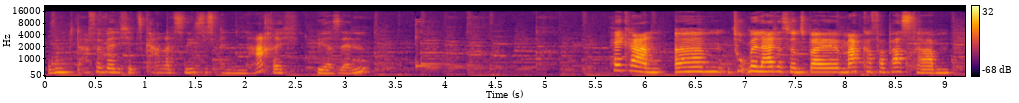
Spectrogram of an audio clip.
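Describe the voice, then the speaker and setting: A young woman talks casually as a vlog host. Her voice sits fairly high. She is recorded indoors on a handheld camera, with faint music behind her. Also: a little slow, pauses often. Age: young adult. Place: indoors, small craft studio and office rooms. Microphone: handheld vlog camera at arm's length.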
